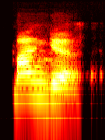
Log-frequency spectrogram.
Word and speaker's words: manger: Car j'aime manger. Good. For the last word for eating is manger. Can you pronounce after me?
